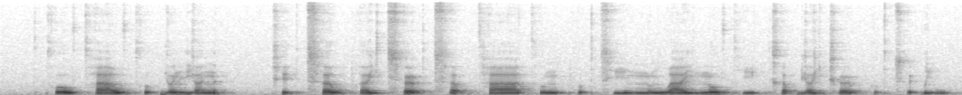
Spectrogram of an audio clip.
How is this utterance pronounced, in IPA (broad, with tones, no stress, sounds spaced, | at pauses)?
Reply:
t̪ʰ o˨˧ w t̪ʰ aː˨˥ w t̪ʰ ʊ˨˥ k̚ j ɵ˧ n j ɐ˨˥ n | kʰ ɪ˥ k̚ t͡sʰ ɐ˥ w pʰ ɐ˨˧ j t͡sʰ œː˥ k̚ t͡sʰ ɐ˨ p̚ t̪ʰ aː˨ t̪ʰ ʊ˨˥ ŋ pʰ ʊ˧ k̚ t͡sʰ iː˨ m n̪ ʊ˨˥ ŋ w aː˨˧ j n̪ o˥ w t̪ʰ iː˨˥ t̚ kʰ ɐ˧ p̚ j ɐ˨˧ j kʰ œː˨˥ p̚ h ʊ˧ k̚ t͡sʰ ɵ˨˥ t̚ w iː˨˩ w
